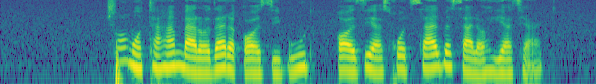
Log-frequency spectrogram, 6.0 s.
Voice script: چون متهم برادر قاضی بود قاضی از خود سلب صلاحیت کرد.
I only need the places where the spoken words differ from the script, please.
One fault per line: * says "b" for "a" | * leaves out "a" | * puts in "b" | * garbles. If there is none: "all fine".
all fine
